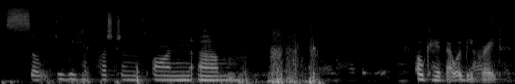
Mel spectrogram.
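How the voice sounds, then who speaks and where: A woman's voice: medium pitch, flat delivery, slow, mellow, rough recording. A woman moderating a panel informally, inviting questions from an audience.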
